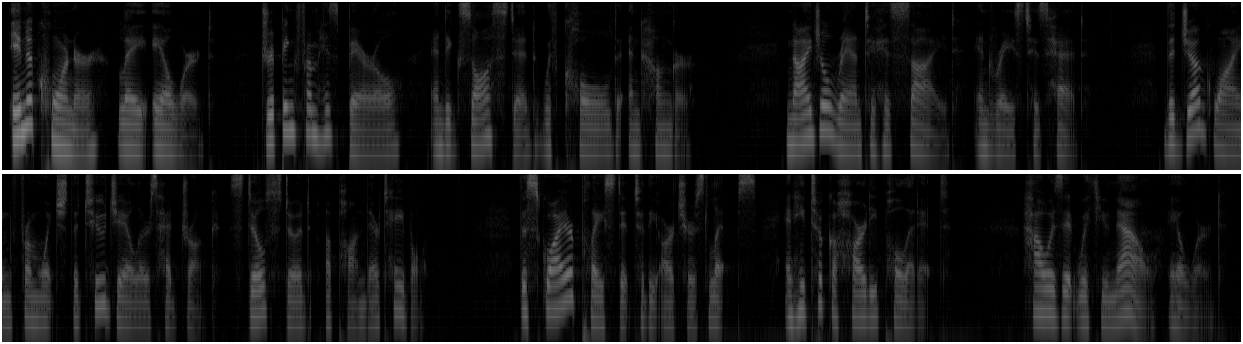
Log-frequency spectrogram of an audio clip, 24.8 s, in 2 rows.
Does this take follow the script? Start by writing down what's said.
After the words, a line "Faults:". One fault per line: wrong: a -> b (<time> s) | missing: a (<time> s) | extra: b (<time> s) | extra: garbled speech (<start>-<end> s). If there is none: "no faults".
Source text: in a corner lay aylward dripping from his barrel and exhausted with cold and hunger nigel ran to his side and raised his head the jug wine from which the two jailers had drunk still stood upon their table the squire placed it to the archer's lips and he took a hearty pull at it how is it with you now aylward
in a corner lay aylward dripping from his barrel and exhausted with cold and hunger nigel ran to his side and raised his head the jug wine from which the two jailers had drunk still stood upon their table the squire placed it to the archer's lips and he took a hearty pull at it how is it with you now aylward
Faults:
no faults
